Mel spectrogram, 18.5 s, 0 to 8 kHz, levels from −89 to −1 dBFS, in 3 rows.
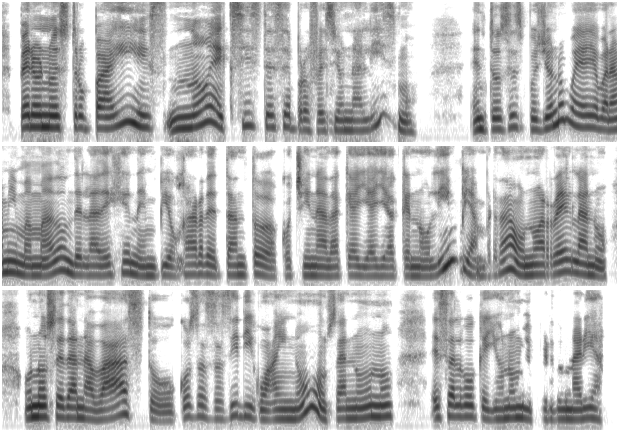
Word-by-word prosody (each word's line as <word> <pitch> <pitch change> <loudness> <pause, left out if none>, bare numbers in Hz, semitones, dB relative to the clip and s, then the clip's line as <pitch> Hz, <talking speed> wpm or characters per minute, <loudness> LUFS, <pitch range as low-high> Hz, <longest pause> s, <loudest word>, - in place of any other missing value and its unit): Pero 220 +1 +6
en 220 - +6
nuestro 215 -1 +3
país 215 +3 +2
no 210 - +2
existe 235 -2 +4
ese 220 +1 -1
profesionalismo, 170 - -4 0.5
entonces, 190 +4 0
pues, 180 -3 -5
yo 205 +2 +2
no 320 +7 +1
voy 275 -7 -1
a 220 - +2
llevar 190 -5 0
a 180 - +2
mi 200 0 +1
mamá 155 -1 -1
donde 200 -6 -1
la 155 0 -3
dejen 170 +3 -3
empiojar 155 +3 -4
de 160 -3 -3
tanto 160 -2 -4
cochinada 150 0 -2
que 155 +2 -7
hay 150 -1 -4
allá 145 0 -3
que 150 +1 -6
no 140 -1 -4
limpian, 345 - 0
¿verdad? 250 -4 -1
O - - -2
no 165 +1 0
arreglan, 180 -1 +1
o 130 -2 -5 0.3
o 175 - 0
no 195 0 +7
se 190 0 +4
dan 180 -1 +1
abasto 155 - +2
o 135 +1 -8
cosas 190 -3 0
así. 160 +6 +1
Digo: 180 -6 -3
"Ay, 160 +2 -2
no, 160 - -1
o 340 - 0
sea, 165 +3 -1
no, 170 +3 -1
no. 200 +1 +1 0.4
Es 180 +3 +5
algo 200 0 0
que 170 -4 -4
yo 160 +1 -5
no 175 +1 -1
me 175 -3 -1
perdonaría. 160 +2 -3
175 Hz, 190 wpm, -24 LUFS, 160-205 Hz, 0.5 s, no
